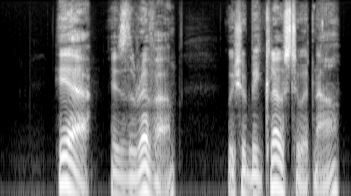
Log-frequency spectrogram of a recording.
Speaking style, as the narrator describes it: said Hooker

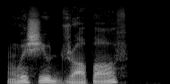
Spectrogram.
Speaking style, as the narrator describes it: grumbled Parker

